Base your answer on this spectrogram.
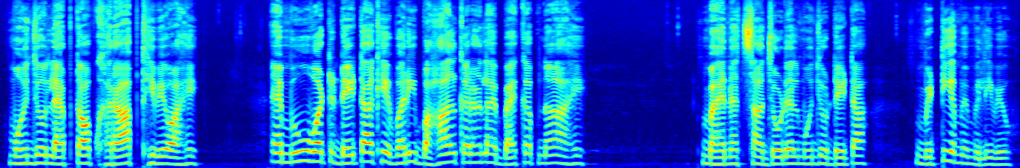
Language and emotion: Sindhi, sad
